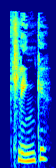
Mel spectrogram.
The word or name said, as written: klinke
